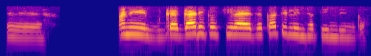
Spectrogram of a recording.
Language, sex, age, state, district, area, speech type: Nepali, female, 45-60, West Bengal, Alipurduar, rural, conversation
